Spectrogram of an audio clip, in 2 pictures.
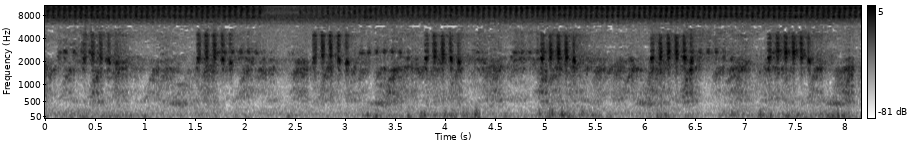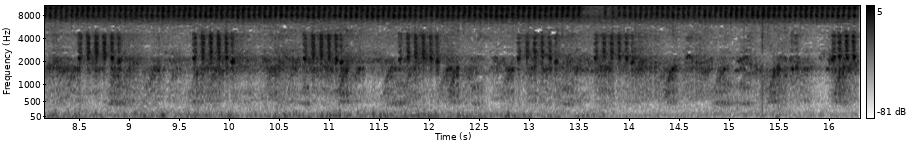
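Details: Frog calling at night, short pulsed notes repeated about once every second in a steady rhythm, with a continuous high buzz droning behind throughout.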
